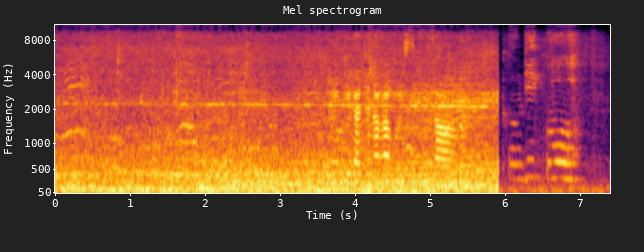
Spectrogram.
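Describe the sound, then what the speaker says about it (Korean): An airplane passes over a resort pool area at Paradise City, a steady broad roar filling the air for several seconds before cutting away, with people talking nearby. "비행기 지나간다."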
